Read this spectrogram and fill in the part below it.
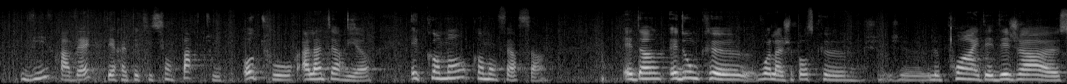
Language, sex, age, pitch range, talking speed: French, female, 50-69, 210-265 Hz, 165 wpm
